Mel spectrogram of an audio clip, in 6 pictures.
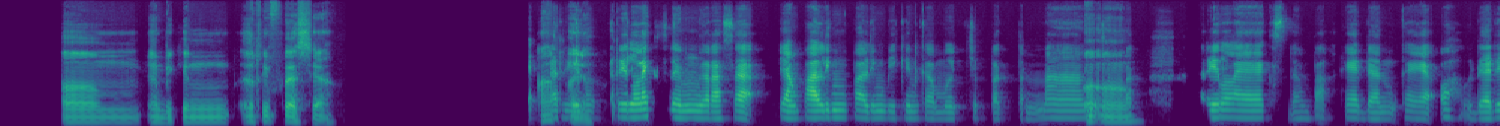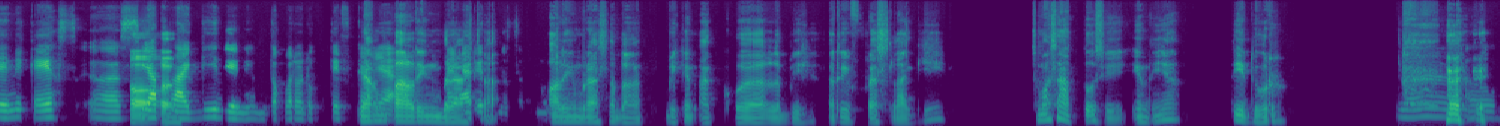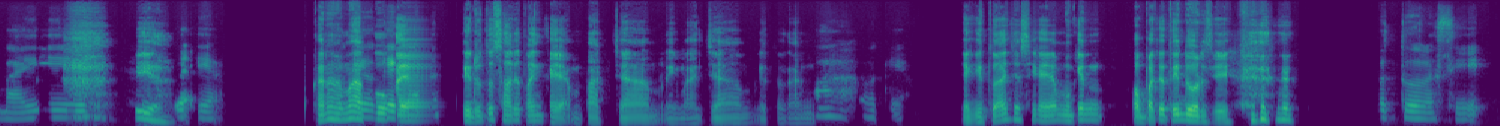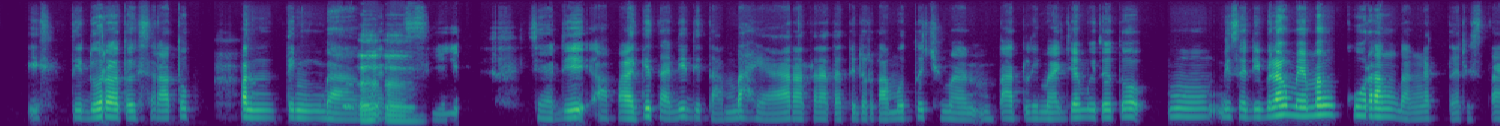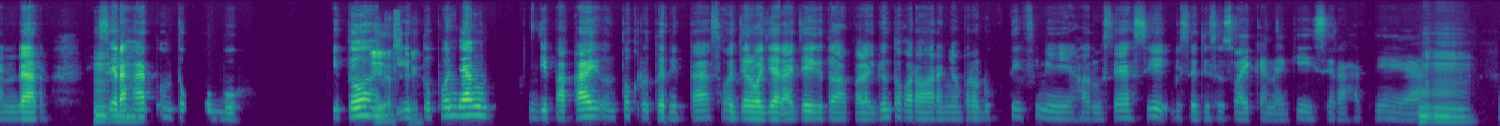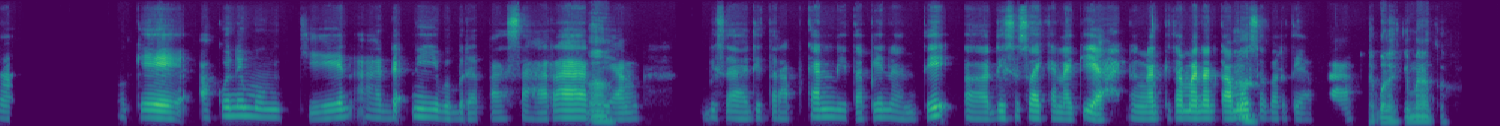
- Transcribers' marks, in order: in English: "refresh"; tapping; in English: "refresh"; laugh; chuckle; background speech
- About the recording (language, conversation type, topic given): Indonesian, advice, Bagaimana cara belajar bersantai tanpa merasa bersalah dan tanpa terpaku pada tuntutan untuk selalu produktif?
